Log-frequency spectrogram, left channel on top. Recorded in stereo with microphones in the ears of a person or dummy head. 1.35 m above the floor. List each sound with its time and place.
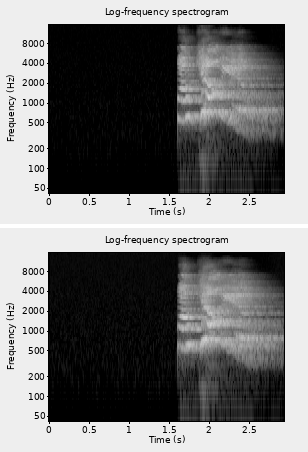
1.6 s a shout: 30° left (ahead or behind), 0.5 m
